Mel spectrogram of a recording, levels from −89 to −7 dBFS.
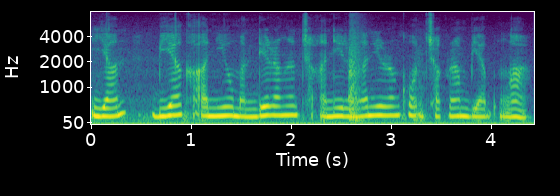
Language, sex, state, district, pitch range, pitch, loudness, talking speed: Garo, female, Meghalaya, West Garo Hills, 215-240 Hz, 225 Hz, -15 LUFS, 120 wpm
